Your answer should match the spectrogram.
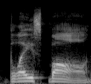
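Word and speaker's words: Blaseball: It's not, I'm not mispronouncing baseball. I'm not dumb. I can read. It's Blaise Ball.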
